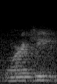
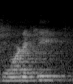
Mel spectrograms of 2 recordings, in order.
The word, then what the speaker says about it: Warnecke: when he came out Warneke I'm so sorry I just I mispronounced your name originally it's Warnecke sorry you know old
